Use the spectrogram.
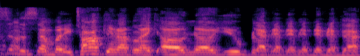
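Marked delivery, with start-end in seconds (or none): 1.6-3.6 put-on sarcastic under-breath muttering. Describing his habit of commenting on others' conversations, doing mock sarcastic muttering. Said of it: "sarcastic commentary under my breath".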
